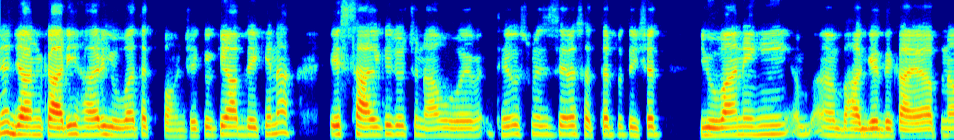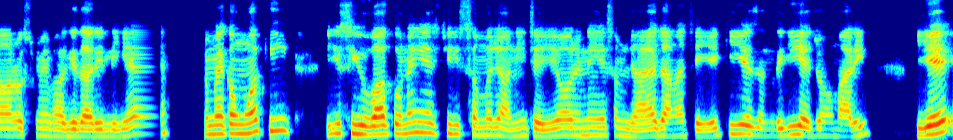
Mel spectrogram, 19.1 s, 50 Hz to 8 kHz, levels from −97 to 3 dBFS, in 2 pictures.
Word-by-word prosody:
ना 220 - +2
जानकारी 170 0 +6
हर 165 +1 +3
युवा 160 -2 +1
तक 170 - 0
पहुँचे 140 +1 -6
क्योंकि 165 +3 -3
आप 170 -1 +4
देखिए 165 +2 -2
ना 215 +2 -1 0.4
इस 180 0 +2
साल 165 -2 +5
के 185 +2 -1
जो 180 0 -1
चुनाव 155 -3 -5
हुए 150 0 -2
व 160 - -8 0.2
थे 170 - 0
उसमें 185 0 -7
से 180 +1 0
70% 170 -1 -2 0.4
युवा 160 0 +4
ने 170 0 0
ही 180 +3 -3
अब 175 0 -10
अ, 160 -1 -1
भाग्य 145 +1 +3
दिखाया 145 -1 +2
अपना 155 +1 -4
और 155 0 -1
उसमें 155 0 -6
भागीदारी 140 -1 +1
ली 135 +1 -6
है। 185 +2 -4
तो 205 -3 -10
मैं 185 +1 +4
कहूँगा 200 +2 +4
कि 255 0 -1 0.5
इस 200 0 -5
युवा 180 -1 +6
को 195 +1 -2
ना 205 +2 0
ये 215 -1 0
चीज़ 185 -2 -4
समझ 170 -1 -3
आनी 150 0 -3
चाहिए 140 0 0
और 160 0 -1
इन्हें 165 +1 -5
ये 165 - -2
समझाया 150 -3 -2
जाना 150 -1 -1
चाहिए 140 0 -3
कि 190 +2 -2
ये 180 - +4
ज़िंदगी 155 +2 -3
है 165 - +5
जो 150 -1 -7
हमारी 145 +7 -3 0.5
ये 180 +6 +9
165 Hz, 190 wpm, -23 LUFS, 150-180 Hz, 0.5 s, ये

